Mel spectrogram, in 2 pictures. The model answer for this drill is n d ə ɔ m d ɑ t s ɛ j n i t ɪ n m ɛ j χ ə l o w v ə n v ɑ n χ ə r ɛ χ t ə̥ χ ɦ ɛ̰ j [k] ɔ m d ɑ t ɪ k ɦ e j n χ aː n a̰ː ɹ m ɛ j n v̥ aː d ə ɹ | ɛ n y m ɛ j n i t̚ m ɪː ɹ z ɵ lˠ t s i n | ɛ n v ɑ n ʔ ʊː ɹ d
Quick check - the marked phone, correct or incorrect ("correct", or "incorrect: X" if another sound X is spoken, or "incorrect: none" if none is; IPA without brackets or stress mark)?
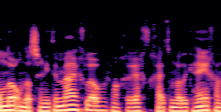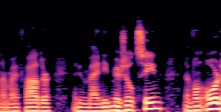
incorrect: t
